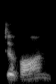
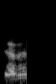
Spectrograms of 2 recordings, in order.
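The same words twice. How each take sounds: First: "Devon" said duh-VON; "Devon" as duh-VON, checking the name; stress on second syllable. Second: "Devon" said DEV-un; "Devon" as DEV-un, offered as the alternative; stress on first syllable. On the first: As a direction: stress the end of "Devon", with an open "ah". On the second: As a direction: stress the start of "Devon", weak last vowel. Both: Shown as a demonstration. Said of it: "or how do I pronounce it".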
